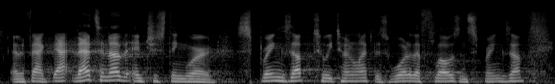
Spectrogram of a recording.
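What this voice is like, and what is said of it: New York accent. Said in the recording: “my New York accent, that makes it sound funny”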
